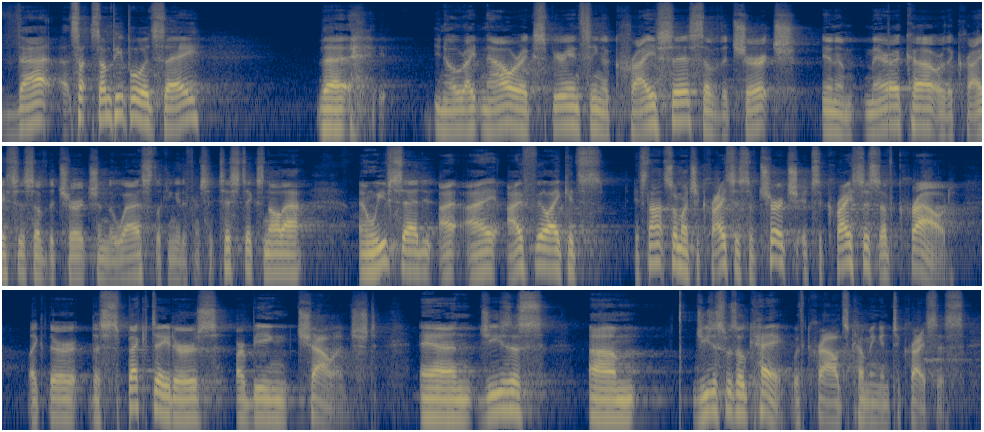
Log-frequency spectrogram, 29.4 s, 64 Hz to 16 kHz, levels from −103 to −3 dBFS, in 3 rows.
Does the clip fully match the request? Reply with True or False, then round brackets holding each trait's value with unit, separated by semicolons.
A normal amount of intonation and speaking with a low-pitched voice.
True (3.9 semitones; 115 Hz)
